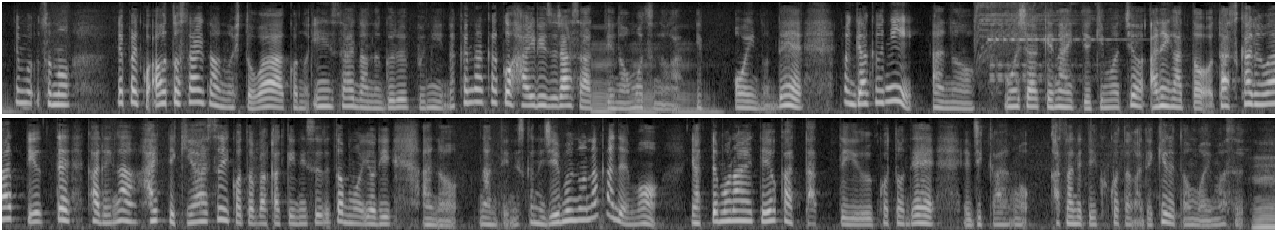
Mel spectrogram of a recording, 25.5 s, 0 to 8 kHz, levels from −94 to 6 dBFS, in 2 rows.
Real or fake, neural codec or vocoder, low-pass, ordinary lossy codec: real; none; none; none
